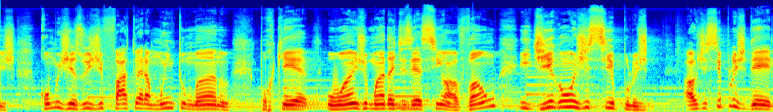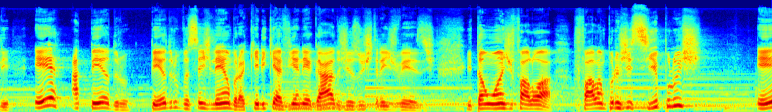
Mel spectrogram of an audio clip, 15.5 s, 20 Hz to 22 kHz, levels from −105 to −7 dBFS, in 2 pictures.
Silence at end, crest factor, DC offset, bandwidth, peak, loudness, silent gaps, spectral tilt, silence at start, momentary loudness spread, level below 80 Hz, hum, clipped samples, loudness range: 0 s; 18 dB; under 0.1%; 16.5 kHz; -2 dBFS; -19 LUFS; none; -4.5 dB/octave; 0 s; 11 LU; -58 dBFS; none; under 0.1%; 2 LU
